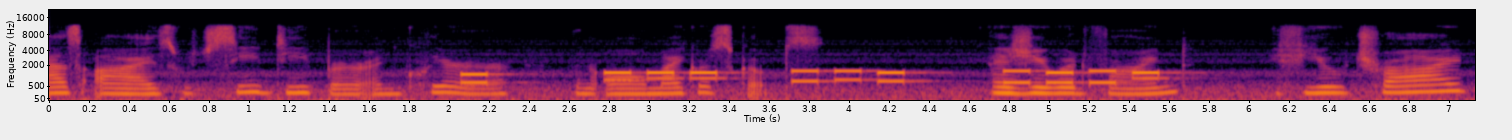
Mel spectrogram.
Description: DTMF, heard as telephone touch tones, dialled by machine, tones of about 130 ms, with speech in English. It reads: 1 800 695 3230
